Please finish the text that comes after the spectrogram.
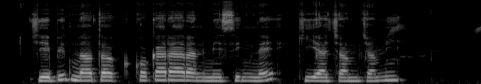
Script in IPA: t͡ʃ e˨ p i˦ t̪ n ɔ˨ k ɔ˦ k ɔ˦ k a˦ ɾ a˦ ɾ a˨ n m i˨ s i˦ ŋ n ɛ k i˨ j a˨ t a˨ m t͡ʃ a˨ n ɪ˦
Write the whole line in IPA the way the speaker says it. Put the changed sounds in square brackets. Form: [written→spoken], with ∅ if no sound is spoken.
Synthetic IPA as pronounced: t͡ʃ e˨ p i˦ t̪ n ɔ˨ [k→t] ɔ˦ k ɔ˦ k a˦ ɾ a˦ ɾ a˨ n m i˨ s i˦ ŋ n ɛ k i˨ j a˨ [t→t͡ʃ] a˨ m t͡ʃ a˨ [n→m] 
